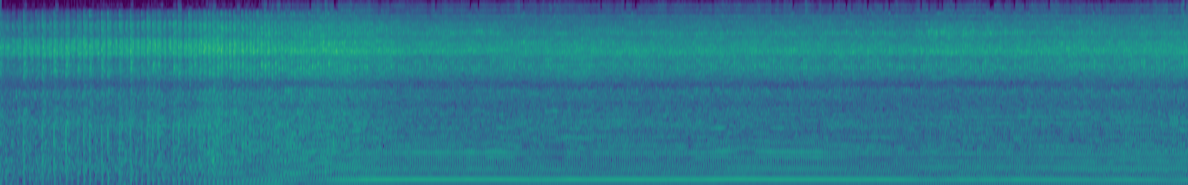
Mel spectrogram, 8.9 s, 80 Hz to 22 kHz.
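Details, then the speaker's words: Repaired OS FS 91 Surpass 15 cc four-stroke methanol model engine with Graupner propeller, first run for break-in: picks up, then holds a steady high buzz with slight burble; deliberately set very rich to bed in the ring. "Et le voilà. Il a pris vie. Bon, il est très riche."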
